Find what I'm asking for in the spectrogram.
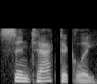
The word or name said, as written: syntactically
